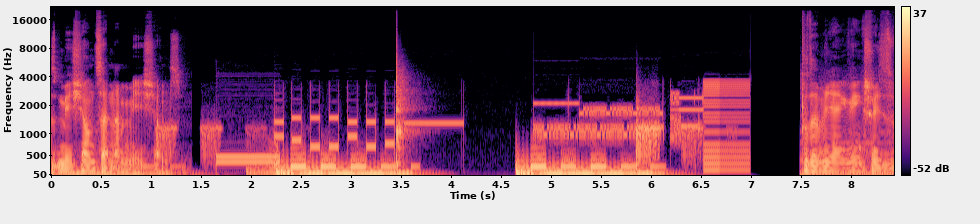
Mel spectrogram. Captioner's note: dial-up modem sounds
